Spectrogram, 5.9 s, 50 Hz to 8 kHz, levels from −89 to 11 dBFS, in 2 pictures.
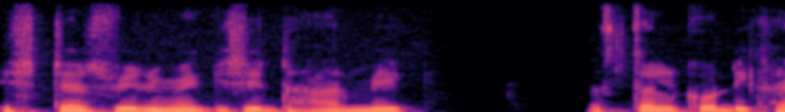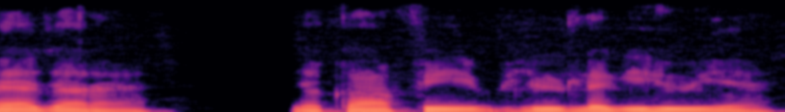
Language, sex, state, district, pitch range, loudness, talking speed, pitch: Hindi, male, Jharkhand, Jamtara, 125-135 Hz, -16 LUFS, 175 wpm, 130 Hz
